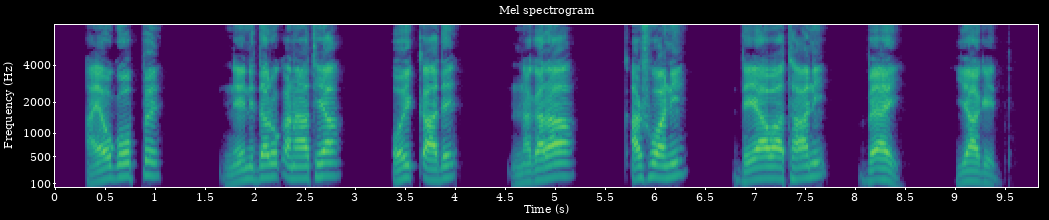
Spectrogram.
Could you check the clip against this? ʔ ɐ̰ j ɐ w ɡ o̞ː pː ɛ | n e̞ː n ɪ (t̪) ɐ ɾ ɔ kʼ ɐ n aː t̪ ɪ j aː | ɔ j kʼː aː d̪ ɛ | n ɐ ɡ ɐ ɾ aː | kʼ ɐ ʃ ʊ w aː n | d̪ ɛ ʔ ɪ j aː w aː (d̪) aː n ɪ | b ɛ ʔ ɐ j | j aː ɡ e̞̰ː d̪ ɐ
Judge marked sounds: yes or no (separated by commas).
no, no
